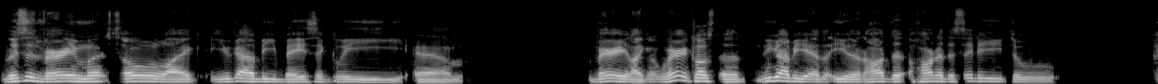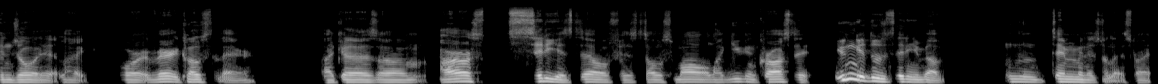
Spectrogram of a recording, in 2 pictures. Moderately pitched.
No: low, 115 Hz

